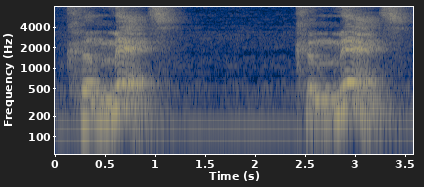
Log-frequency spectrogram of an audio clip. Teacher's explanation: i'm giving a stress on the second syllable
